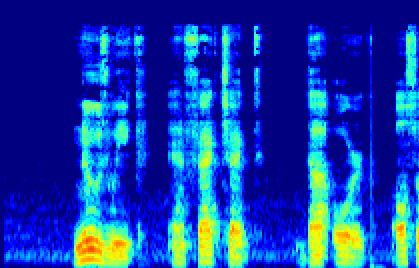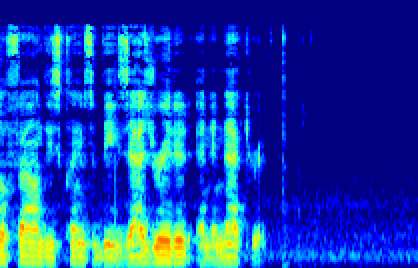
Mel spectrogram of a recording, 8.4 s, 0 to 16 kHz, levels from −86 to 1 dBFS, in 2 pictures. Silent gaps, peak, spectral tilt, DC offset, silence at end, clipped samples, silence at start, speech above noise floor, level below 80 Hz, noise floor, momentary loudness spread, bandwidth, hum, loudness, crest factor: none; -8 dBFS; -5 dB/octave; under 0.1%; 1.55 s; under 0.1%; 0.75 s; 40 dB; -52 dBFS; -65 dBFS; 15 LU; 11.5 kHz; none; -26 LUFS; 20 dB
